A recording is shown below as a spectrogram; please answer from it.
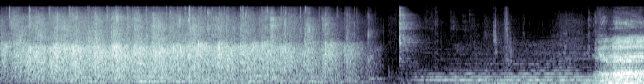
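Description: Audience applauding in a church hall for about five seconds, the clapping dying away. Then a quiet, steady held chord from the instrumental accompaniment begins.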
